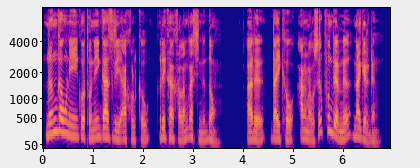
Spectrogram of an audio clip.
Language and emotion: Bodo, disgusted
